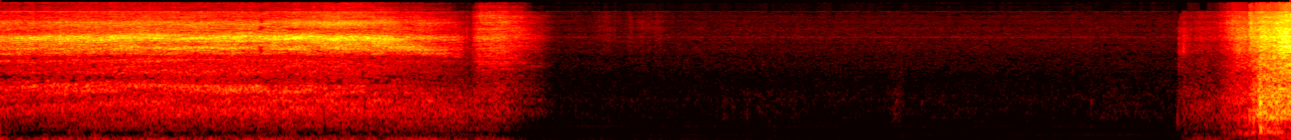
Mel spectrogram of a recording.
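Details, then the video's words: Snake hiss, given when threatened or frightened: a softer, breathy two-second exhalation that fades out, followed by several seconds of silence and the sudden onset of a sharper hiss at the very end. "Il Sibilo Segreto dei Serpenti | Snake sound – Hissing sound"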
